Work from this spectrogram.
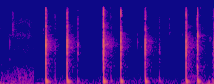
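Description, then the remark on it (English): Soft, muted keystrokes on a fabric-covered tablet smart keyboard, about eight quick taps in an uneven typing rhythm, fairly quiet, with no voices. “Okay, so this is the sound that the smart keyboard makes when you're typing on it.”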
